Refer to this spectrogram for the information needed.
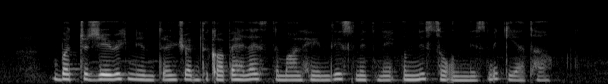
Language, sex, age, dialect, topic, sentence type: Hindi, female, 36-40, Hindustani Malvi Khadi Boli, agriculture, statement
